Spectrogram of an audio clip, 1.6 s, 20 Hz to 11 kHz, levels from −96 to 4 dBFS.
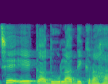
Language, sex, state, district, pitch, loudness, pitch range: Hindi, female, Karnataka, Bangalore, 200 Hz, -14 LUFS, 185-215 Hz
